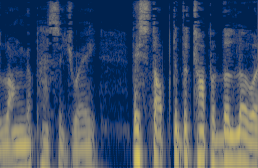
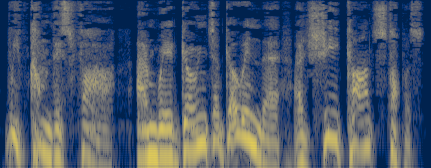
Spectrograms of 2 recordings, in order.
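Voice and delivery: higher, heated defiance; furious; 6 semitones higher than usual. A narrator's reading. Peter defies Molly at the hold door, furious. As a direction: insist angrily, pitch climbing.

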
